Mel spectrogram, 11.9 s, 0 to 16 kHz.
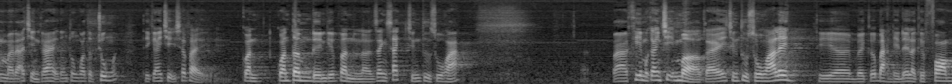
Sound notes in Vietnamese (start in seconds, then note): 6.0 khịt mũi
